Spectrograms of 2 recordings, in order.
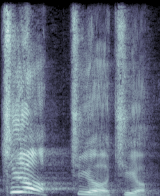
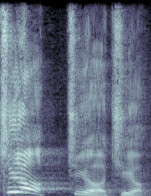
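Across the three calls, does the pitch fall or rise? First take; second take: fall; fall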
